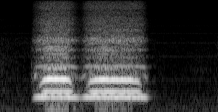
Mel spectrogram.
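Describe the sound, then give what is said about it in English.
A caller on a phone call imitates a train whistle with two loud, sustained back-to-back hoots lasting about a second in total, clear with nothing else around it. “Anyway, what I was calling about was because I'm a train. I'm a choo-choo train.”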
